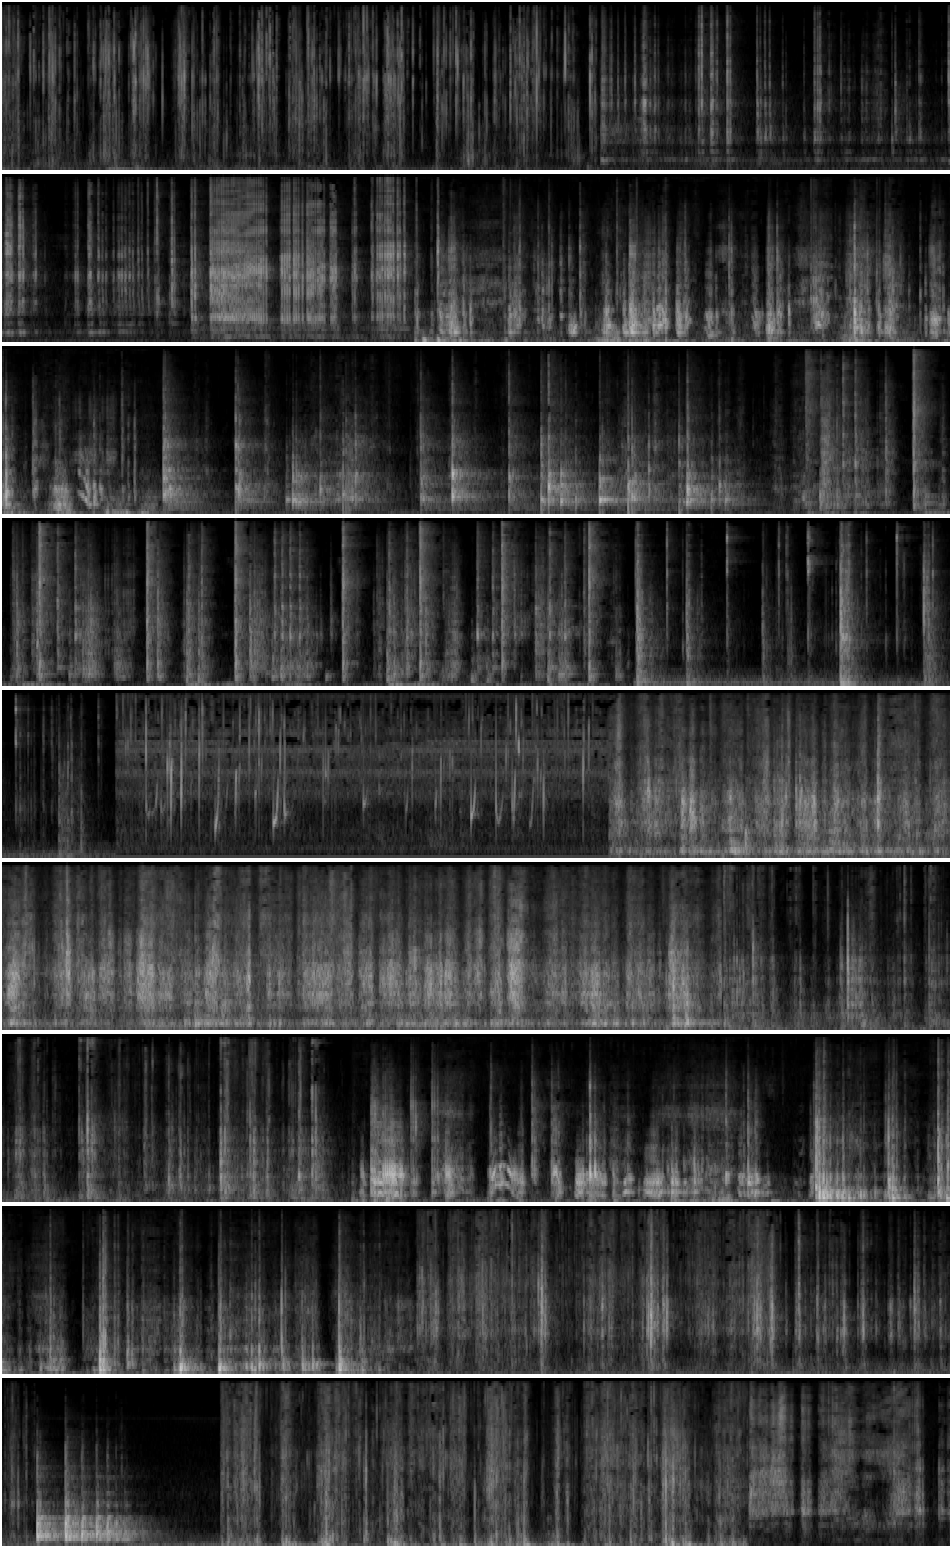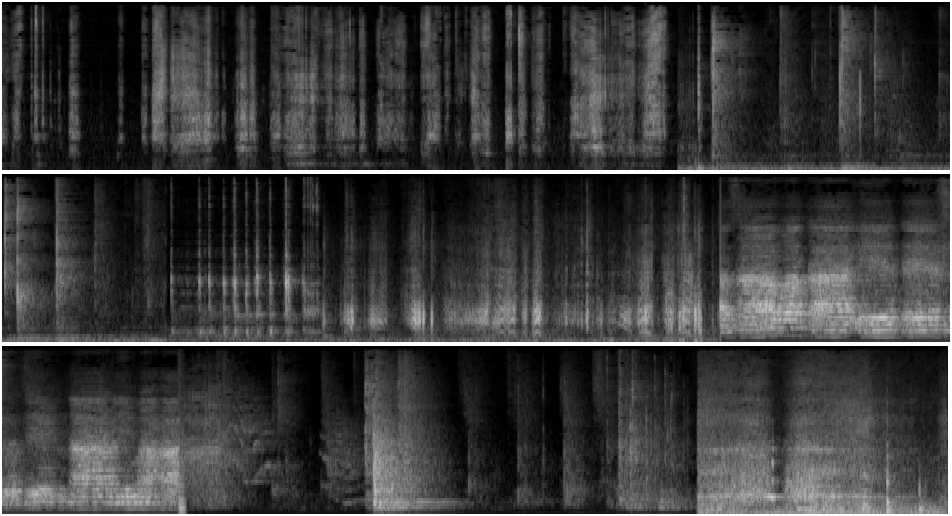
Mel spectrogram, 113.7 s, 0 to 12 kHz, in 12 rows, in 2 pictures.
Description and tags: Formatted for use in the Make Noise Morphagene eurorack module. These recordings i made with a Sony PCM M10 around my house in Thailand. They concentrate on the percussive hits, scrapes, cuts, door slams, creaks, water drops and clicks.
foundsounds, abstract, glitch, hits, scrapes, modular, musiqueconcrete, morphagene, eurorack, modularsynth, experimental, cuts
